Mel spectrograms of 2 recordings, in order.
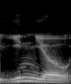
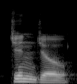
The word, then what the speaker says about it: Jinjo: I'm hoping he's gonna say yinyo instead of jinjo, but he also pronounces it perfectly, jinjo.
